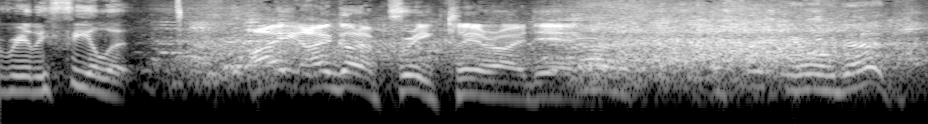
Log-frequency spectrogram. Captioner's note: laughter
